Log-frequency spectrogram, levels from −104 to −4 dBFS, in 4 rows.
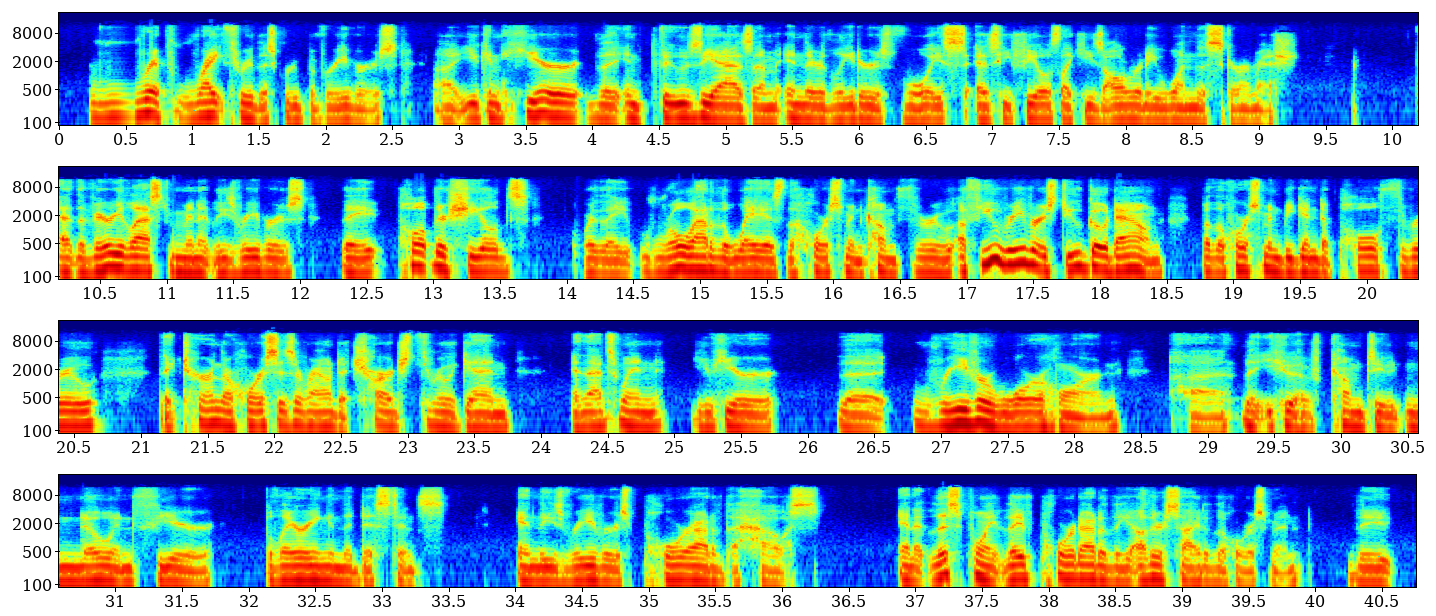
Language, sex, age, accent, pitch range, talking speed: English, male, 30-49, American, 110-130 Hz, 170 wpm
